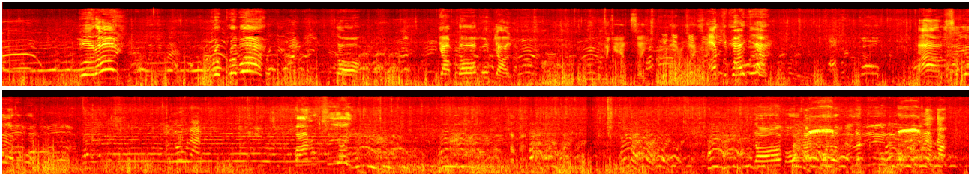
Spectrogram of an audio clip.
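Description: Many paddles splash through water in a steady rhythm.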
